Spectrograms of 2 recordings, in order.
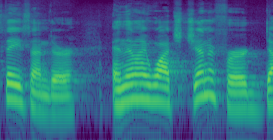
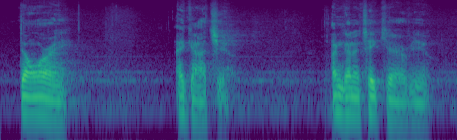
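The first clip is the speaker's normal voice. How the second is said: gentle, very hushed, very low murmur; 8 semitones lower, 11 dB quieter than usual. Retelling what she whispered in his ear after swimming to him, said very softly. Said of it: "I very softly said".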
